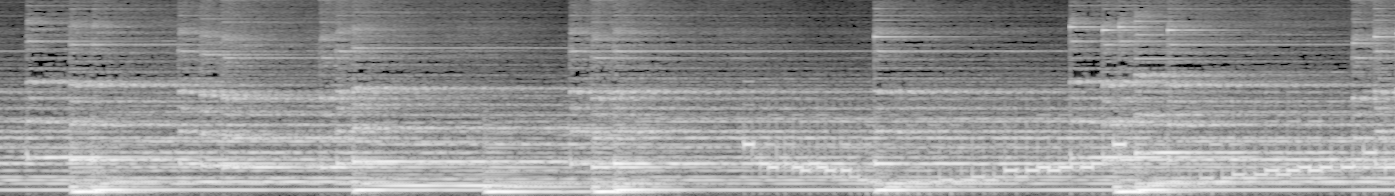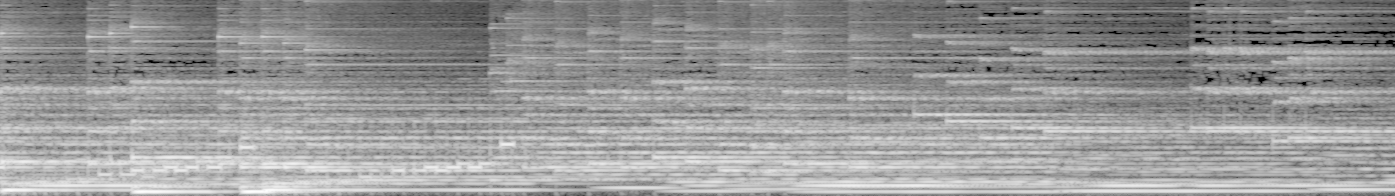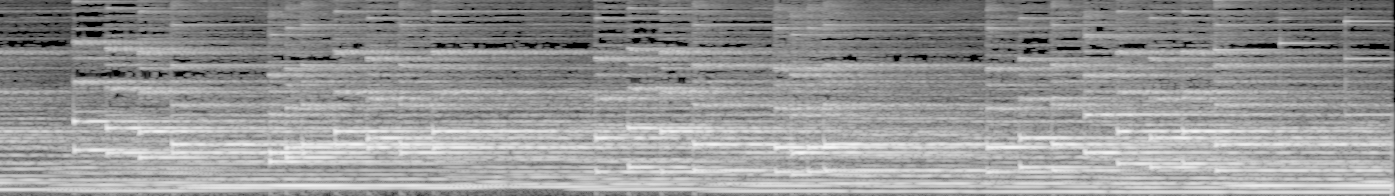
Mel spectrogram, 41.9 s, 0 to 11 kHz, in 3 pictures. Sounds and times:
Music: 0.0s - 41.8s.

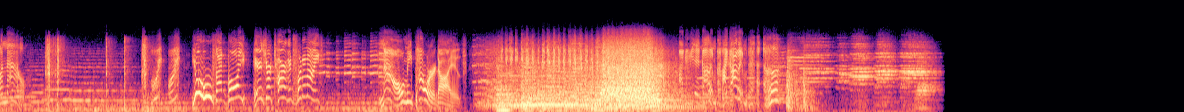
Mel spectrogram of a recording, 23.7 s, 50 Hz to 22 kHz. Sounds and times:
Music: 0.0s - 18.9s.

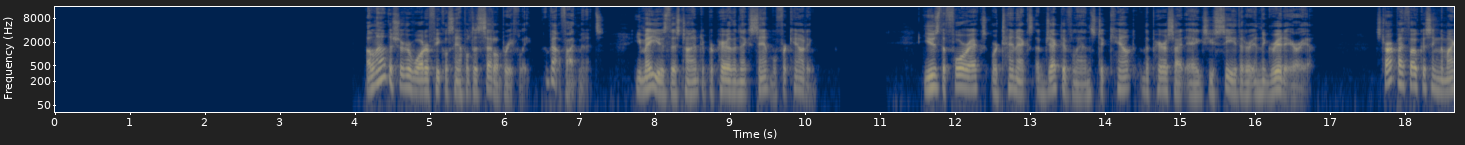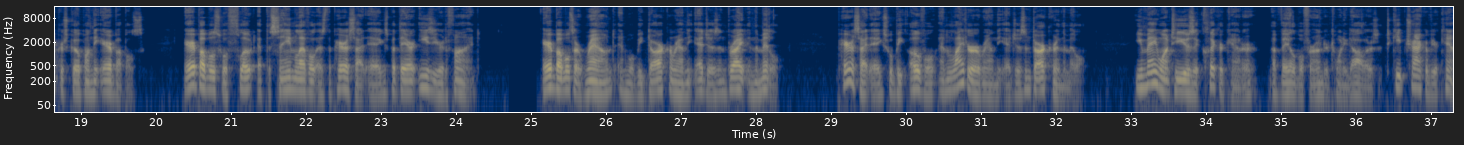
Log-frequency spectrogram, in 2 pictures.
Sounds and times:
Speech: 4.1s - 10.2s, 11.5s - 16.8s, 17.6s - 24.4s, 25.1s - 28.4s, 29.1s - 32.4s, 33.0s - 37.3s.

